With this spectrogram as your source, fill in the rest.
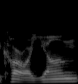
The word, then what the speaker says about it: Carl Jung: And then finally, Carl Jung, that's how you pronounce his name there.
